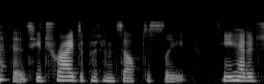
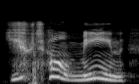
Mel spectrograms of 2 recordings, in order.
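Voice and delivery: loud, higher, slow horrified cry; cried out; 5 semitones higher, 8 dB louder, slower than usual. A narrator's reading. Rainsford to the general, loud horrified cry. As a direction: blurt it out aghast. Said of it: "cried Rainsford".

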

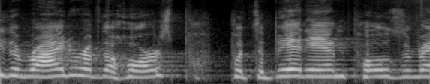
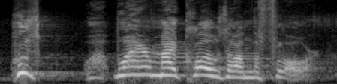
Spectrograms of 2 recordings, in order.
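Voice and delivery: louder, higher, stammered baffled question; mock bewilderment; 4 semitones higher, 4 dB louder than usual. Retelling someone waking up confused in a strange bed, mock bewilderment. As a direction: act out a startled, confused waking.

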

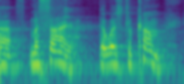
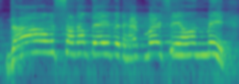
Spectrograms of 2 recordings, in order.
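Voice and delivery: yelling plea; 8 semitones higher than usual. Retold or imitated. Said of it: "he just yelled the more".

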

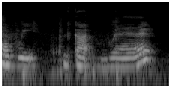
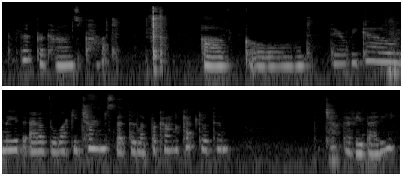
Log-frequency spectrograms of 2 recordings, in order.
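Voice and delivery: soft whispered wonder; hushed reveal; 3 semitones higher, 6 dB quieter than usual. Acted. Teacher revealing the pot of gold to the kids, hushed. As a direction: whisper it like a secret treasure. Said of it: "hushed reveal to children".

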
